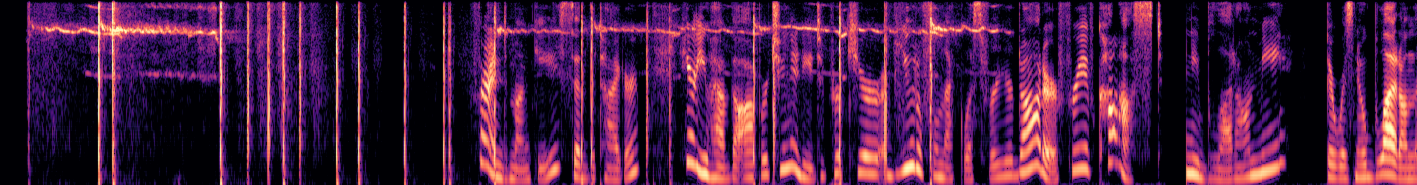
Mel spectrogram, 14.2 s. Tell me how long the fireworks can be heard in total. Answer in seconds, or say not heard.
10 s.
